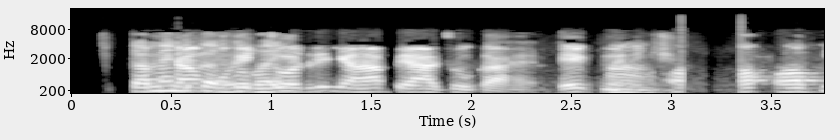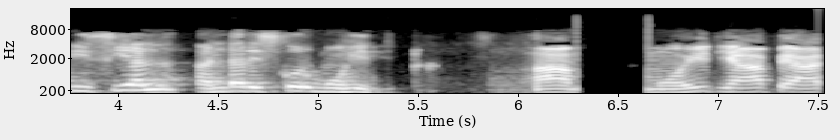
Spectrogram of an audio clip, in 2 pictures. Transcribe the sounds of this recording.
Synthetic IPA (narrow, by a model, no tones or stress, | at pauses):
kɐmẽɳɖkɐɾɦobʱaːit͡ʃɔːd̪ʱɾijɐɦãpeaːt͡ʃʊka̰ɦɛ̰ːeːk̚mɐniʃ | ɔːfʰiːsijəlɐ̃ɳɖəɾɪskoːɾmoːɦɪt̪̚ | ɦãː | moːɦɪt̪jɐɦãpeaː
